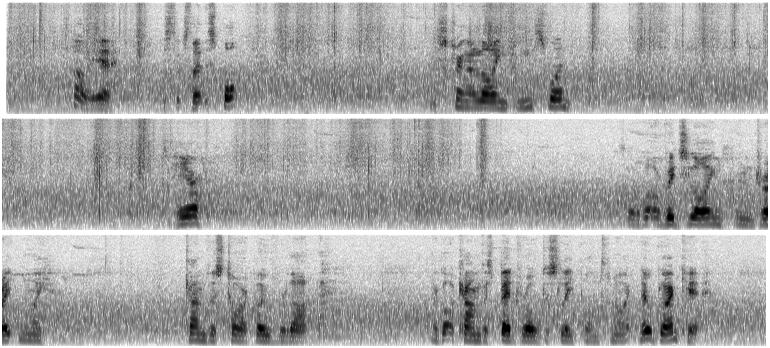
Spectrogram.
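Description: A man speaks calmly outdoors, close by.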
